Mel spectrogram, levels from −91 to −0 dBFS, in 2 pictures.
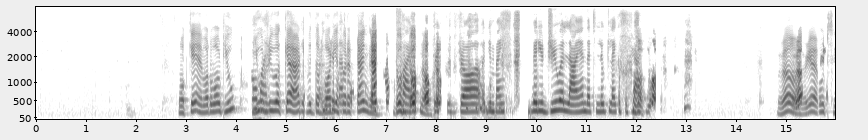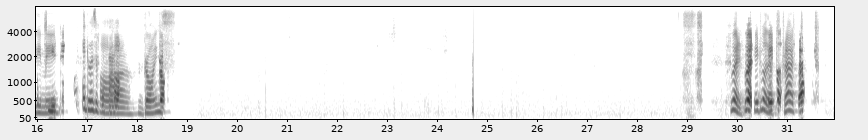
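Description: From 4.07 to 9.69 s a second copy of the speech trails the original by 275 ms, roughly as loud as the talker or a little louder. This is an echo leak, likely from a far-end loudspeaker whose echo canceller let the pickup through and sent it back. Over nearly the same span, 4.22 to 9.92 s, the talker's own speech dips and breaks up in pieces, falling by around 40 dB at its deepest and for about three seconds in total. That is speech suppressed in double talk: likely the canceller could not separate the talker from the returning echo while both overlapped, so it turned both down.

The same pair returns briefly from 11.82 to 12.82 s. Here the 275 ms echo sits at about the same level as the speech, and the talker is pushed down by around 30 dB for under half a second between 11.92 and 12.5 s.

From 14.44 to 18.58 s the echo leak comes back at full strength. Between 16.17 and 18.22 s the speech is again suppressed, by about 40 dB at worst and for roughly one second in total.

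From 18.61 to 18.95 s the room sound itself drops away by about 40 dB, then returns. This is background gated by the echo canceller, which clamped the microphone hard while the loudspeaker played and let go afterwards.

The echo leak returns a last time from 29.1 to 31.66 s, again trailing by 275 ms. Throughout, nothing is heard above 8 kHz, consistent with the normal call microphone processing.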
